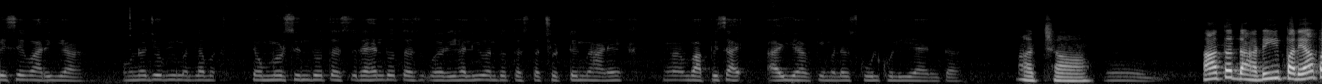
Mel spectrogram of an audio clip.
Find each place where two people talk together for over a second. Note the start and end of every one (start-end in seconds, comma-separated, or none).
none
